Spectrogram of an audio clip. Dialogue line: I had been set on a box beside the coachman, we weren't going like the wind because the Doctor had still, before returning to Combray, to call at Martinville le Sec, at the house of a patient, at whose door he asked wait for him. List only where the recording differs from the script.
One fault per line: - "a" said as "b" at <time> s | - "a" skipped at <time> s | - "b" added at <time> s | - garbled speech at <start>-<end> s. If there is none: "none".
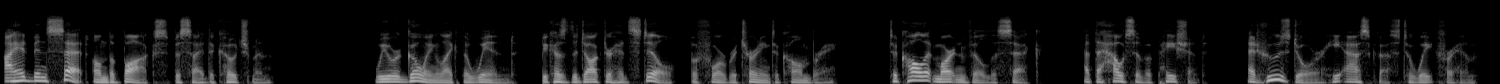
- "a" said as "the" at 1.1 s
- "weren't" said as "were" at 3.9 s
- "us to" added at 13.8 s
